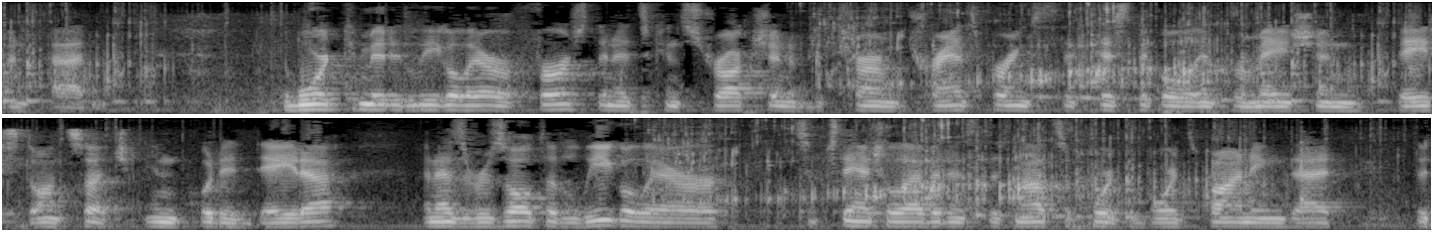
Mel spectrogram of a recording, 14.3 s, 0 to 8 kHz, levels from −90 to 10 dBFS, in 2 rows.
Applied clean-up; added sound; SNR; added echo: none; Liquid; 11 dB; none.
